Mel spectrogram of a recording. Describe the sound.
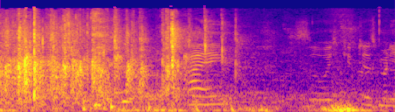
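A short burst of audience applause for the woman at the microphone, dense overlapping claps for a couple of seconds before thinning out, with a bit of voice mixed in.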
